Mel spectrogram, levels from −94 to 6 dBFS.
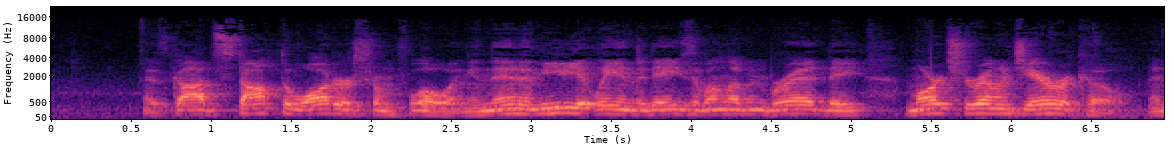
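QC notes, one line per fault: No technical faults can be heard anywhere in the signal.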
